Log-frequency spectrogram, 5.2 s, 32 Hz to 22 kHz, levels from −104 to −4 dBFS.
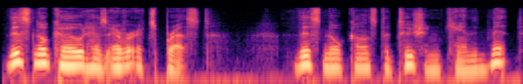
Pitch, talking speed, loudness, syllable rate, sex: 125 Hz, 125 wpm, -18 LUFS, 4.3 syllables/s, male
